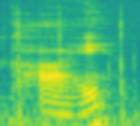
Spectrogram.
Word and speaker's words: chi: so you want to read chi so this this symbol right here is kai and we often say chi square distribution that's how we pronounce it or we could write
